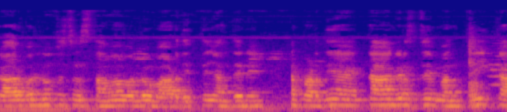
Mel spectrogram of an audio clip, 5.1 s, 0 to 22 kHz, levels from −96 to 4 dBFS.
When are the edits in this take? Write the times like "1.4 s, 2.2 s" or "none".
3.0 s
